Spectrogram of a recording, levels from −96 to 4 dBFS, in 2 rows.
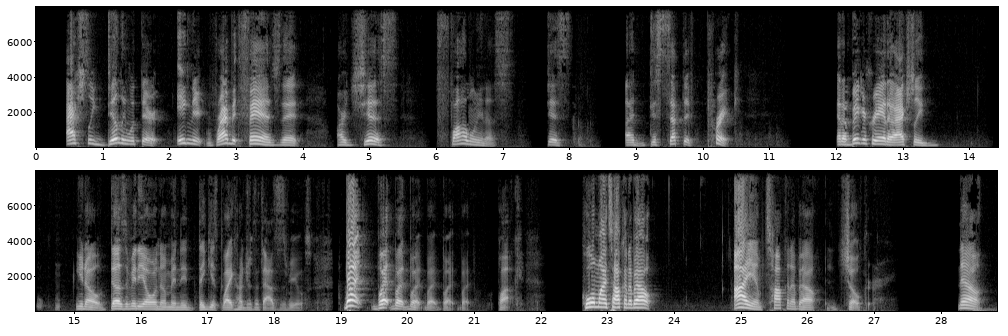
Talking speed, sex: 120 wpm, male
